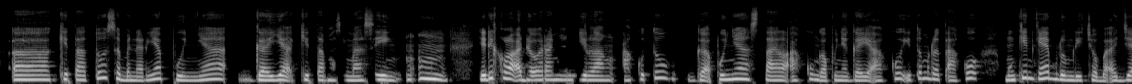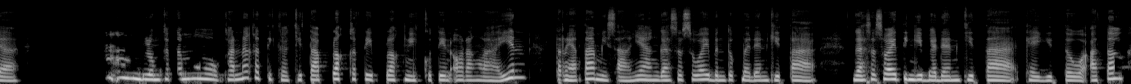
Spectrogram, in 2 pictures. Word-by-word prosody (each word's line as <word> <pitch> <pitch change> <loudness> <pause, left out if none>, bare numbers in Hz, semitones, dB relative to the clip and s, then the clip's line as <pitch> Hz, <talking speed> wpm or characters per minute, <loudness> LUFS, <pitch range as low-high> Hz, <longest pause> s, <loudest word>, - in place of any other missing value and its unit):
eee, 215 0 +4
kita 215 -2 -1
tuh 300 +1 -1
sebenarnya 205 +2 0
punya 210 +2 +1 0.2
gaya 200 -1 +2
kita 205 -3 -3
masing-masing, 195 +1 0
mhm, 245 -2 +5 0.3
jadi 215 +7 +7
kalau 270 -4 +3
ada 200 +1 0
orang 210 +1 +1
yang 205 0 -3
bilang 200 -2 0
aku 215 +4 -5
tuh 300 +3 -1 0.3
gak 185 +1 -2
punya 240 +2 +4
style 195 -3 -1
aku 195 +6 -5
gak 180 -4 -2
punya 190 -2 -1
gaya 180 -1 -2
aku 220 +9 -5
itu - - -7
menurut 240 -4 -2
aku 270 +11 -3 0.3
mungkin 280 +9 +1
kayaknya 270 +1 +1
belum 215 -4 +2
dicoba 190 -2 -2
aja, 180 -1 -1 0.9
mhm, 295 -3 +4
belum 225 -1 +6
ketemu 245 +2 +1 0.3
karena 225 +6 +2
ketika 245 -8 -4
kita 210 0 -2 0.2
plek-ketiplek 225 -4 -1
ngikutin 200 0 -1
orang 195 -1 -3
lain, 205 - +1 0.3
ternyata 215 +5 +2
misalnya 195 -1 0
nggak 195 0 -1
sesuai 215 +1 0
bentuk 200 +1 -3
badan 190 -2 -1
kita, 190 -2 -1 0.3
nggak 205 -1 +3
sesuai 240 0 +4
tinggi 215 -2 +4
badan 195 +1 +1
kita 195 -3 0
kayak 185 -3 -1
gitu 180 -2 -1
atau 195 +9 +1
205 Hz, 155 wpm, -22 LUFS, 190-235 Hz, 0.9 s, jadi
